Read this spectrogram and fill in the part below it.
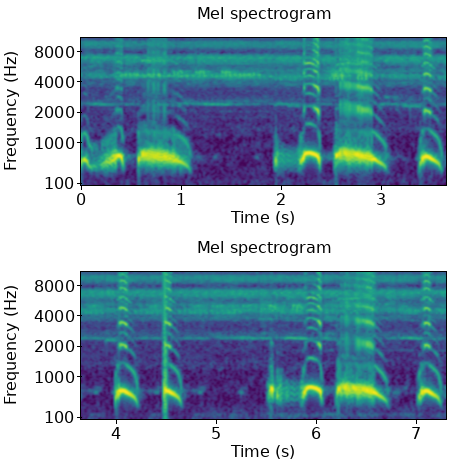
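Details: Spotted dove cooing, used as a lure: low arched coos, some drawn out and rolling, others short and clipped, delivered in uneven runs with brief pauses, with faint high ticks in the background.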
